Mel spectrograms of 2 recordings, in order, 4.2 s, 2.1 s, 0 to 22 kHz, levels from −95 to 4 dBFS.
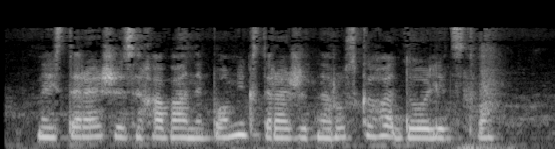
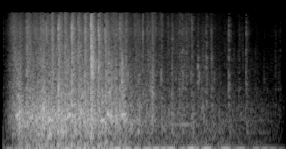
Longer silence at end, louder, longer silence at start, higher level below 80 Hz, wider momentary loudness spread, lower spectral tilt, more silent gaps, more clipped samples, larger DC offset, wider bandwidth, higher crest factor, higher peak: first, 0.3 s vs 0.15 s; about the same, -23 LUFS vs -23 LUFS; first, 0.3 s vs 0.05 s; second, -52 dBFS vs -44 dBFS; second, 5 LU vs 22 LU; first, -4 dB/octave vs -1.5 dB/octave; neither; neither; neither; second, 11.5 kHz vs 16.5 kHz; second, 16 dB vs 24 dB; second, -8 dBFS vs -4 dBFS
